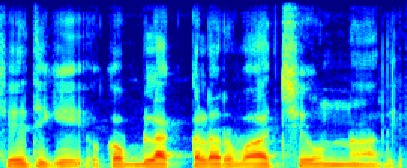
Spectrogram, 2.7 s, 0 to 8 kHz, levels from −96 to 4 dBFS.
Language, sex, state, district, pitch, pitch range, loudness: Telugu, male, Telangana, Mahabubabad, 105 Hz, 100-105 Hz, -18 LUFS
